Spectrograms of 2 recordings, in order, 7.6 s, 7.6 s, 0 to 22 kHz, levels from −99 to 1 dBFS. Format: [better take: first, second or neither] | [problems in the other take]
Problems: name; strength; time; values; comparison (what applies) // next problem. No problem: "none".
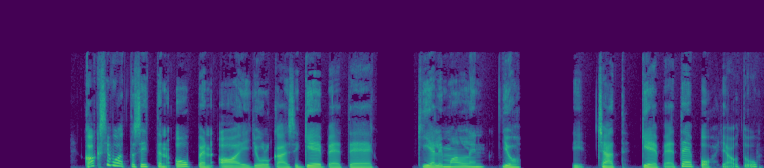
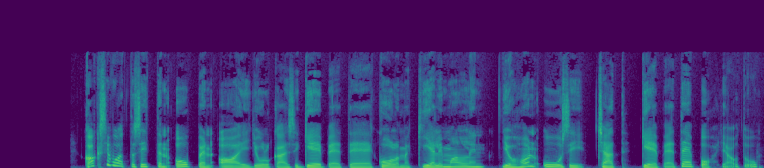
second | audio cutting out; at 4 s and at 5 s for 0.5 s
